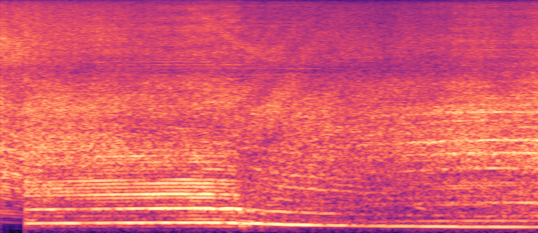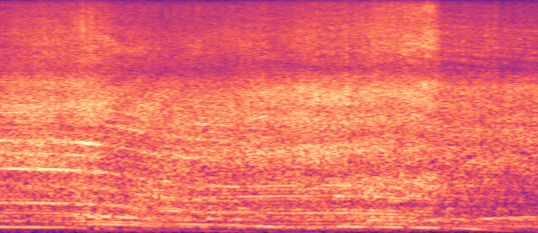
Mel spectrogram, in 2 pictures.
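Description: Car engines running hard on a race circuit, loudest in the first three seconds, with the engine pitch dropping twice as cars go by or lift off.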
